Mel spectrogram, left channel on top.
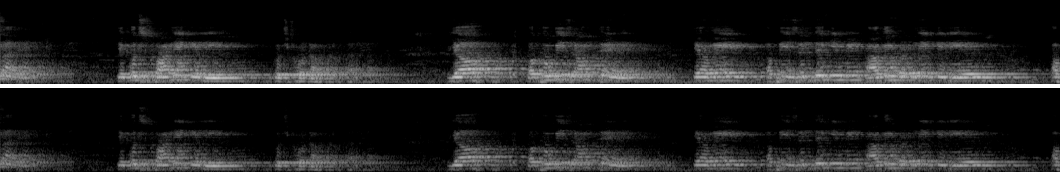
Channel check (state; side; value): quieter; right; 8.7 dB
